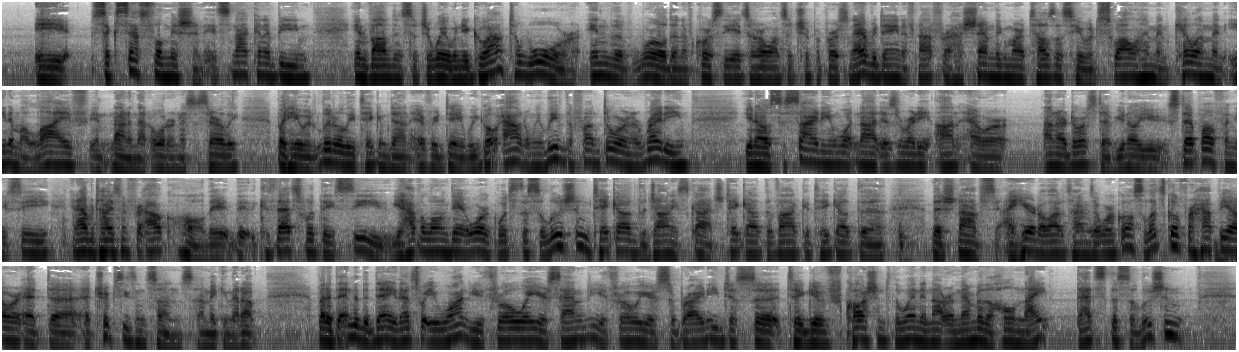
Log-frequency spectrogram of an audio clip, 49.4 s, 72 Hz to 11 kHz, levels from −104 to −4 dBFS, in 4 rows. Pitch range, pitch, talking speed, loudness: 110-140 Hz, 125 Hz, 240 wpm, -14 LUFS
